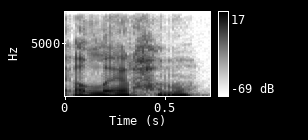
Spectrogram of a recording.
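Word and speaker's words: الله يرحمه: But I always say Allah yarhamu, which means may Allah bless his soul. I would try to pronounce that, but Allah yarhamu. Allah yarhamu.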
